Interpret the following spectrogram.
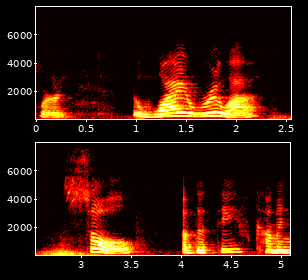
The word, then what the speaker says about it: wairua: diviner could discern the, here's another hard to pronounce word, the wairua, soul of the thief coming alongside.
